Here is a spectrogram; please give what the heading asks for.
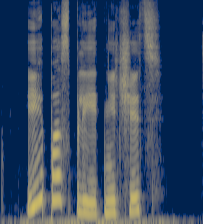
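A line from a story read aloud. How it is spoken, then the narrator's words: Calm addition. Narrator (Russian): спокойно добавила госпожа Бист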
